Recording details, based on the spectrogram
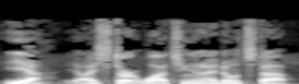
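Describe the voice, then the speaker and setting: A man hosting an interview, eager and quick with short affirmations. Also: mid-range voice. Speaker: radio host.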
